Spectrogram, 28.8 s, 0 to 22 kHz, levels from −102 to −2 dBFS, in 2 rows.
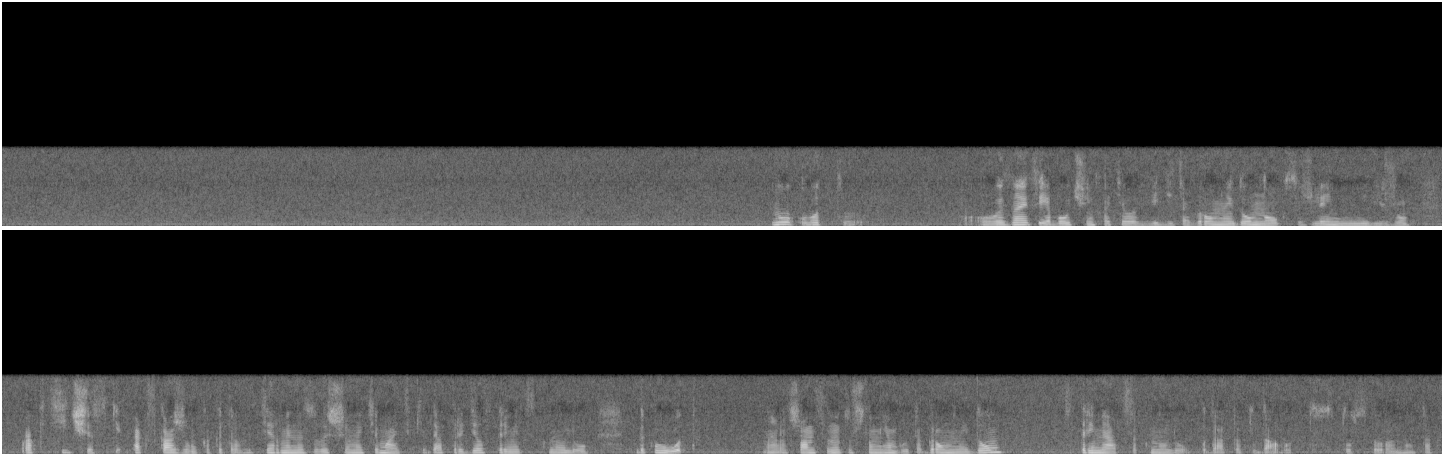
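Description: Throughout, the speech sounds hoarse and plainly noisy, with a hissy, noise-like quality in the upper range rather than crisp detail. This is Speex codec damage at a setting consistent with about 16.8 kbps. The excitation gets few bits, and the band from 4 kHz to 8 kHz is only a shaped noise fill.

From 13.81 s to 13.85 s, the sound briefly smears into a buzzy tone or coloured noise that fades, then takes a moment to firm up again. This is VoIP packet loss concealed by the speech codec, consistent with a single lost 20 ms frame. The decoder extrapolated from its last pitch and filter at reduced gain.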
